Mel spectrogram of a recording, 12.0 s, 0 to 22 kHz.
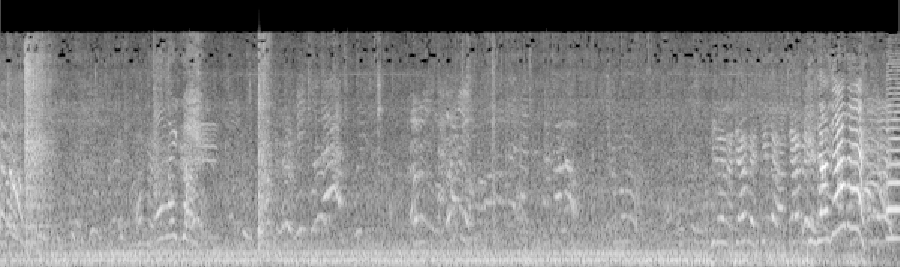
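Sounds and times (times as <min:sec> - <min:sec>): truck engine idling: 0:00.0 - 0:12.0
men shouting: 0:09.2 - 0:12.0.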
